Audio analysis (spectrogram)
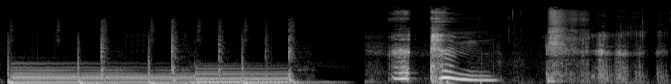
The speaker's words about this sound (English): You're going to have to cut out coughing and our... clearing of the throat out of that. It's fine. I have asthma.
